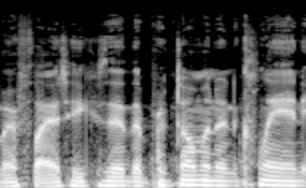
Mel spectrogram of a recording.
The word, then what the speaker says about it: O'Flaherty: It's pronounced O'Flaherty. There you go. Is how it's pronounced. Really, really close. So he was the heir to the chief of the clan O'Flaherty.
